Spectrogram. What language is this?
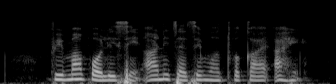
Marathi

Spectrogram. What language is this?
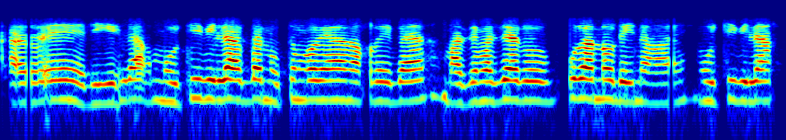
Assamese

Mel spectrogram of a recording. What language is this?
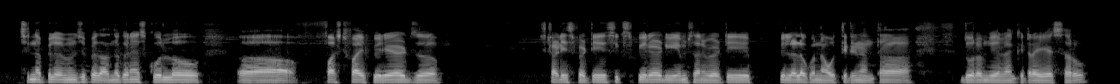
Telugu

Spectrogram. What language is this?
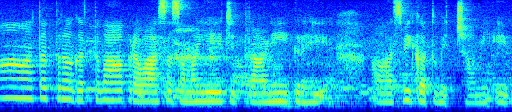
Sanskrit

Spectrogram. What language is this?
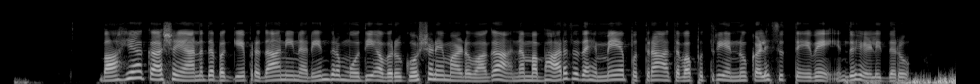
Kannada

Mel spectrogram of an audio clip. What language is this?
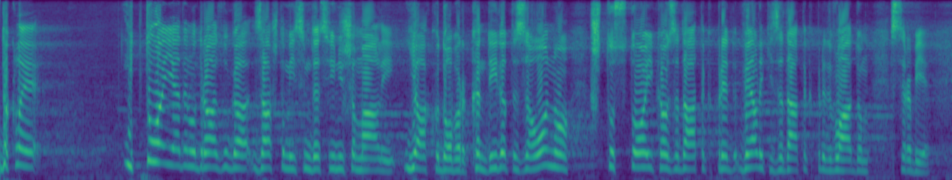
Serbian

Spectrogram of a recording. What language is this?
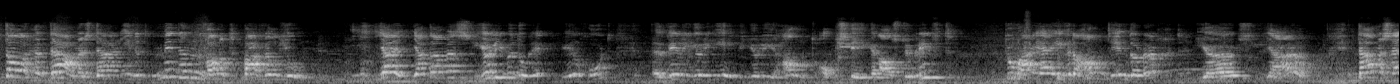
Dutch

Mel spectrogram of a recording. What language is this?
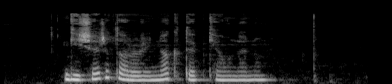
Armenian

